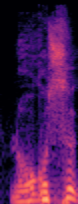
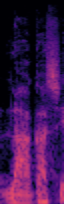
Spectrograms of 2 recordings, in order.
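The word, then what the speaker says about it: λόγος: 저를 가르쳐 준 교수님이 로고스 그러지 말고이 오 발음은 아 이게 오미크론이 그러거든요 이게 아오 사이로 난다 그래서 라가스 이렇게 읽는 거예요 자 복잡한 이야기입니까 제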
